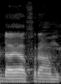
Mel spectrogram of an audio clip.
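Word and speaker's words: diaphragm: ये लफ्ज़ डायाफ्रैगम है, इसमें जी साइलेंट है, डायाफ्राम कहेंगे इसको।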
